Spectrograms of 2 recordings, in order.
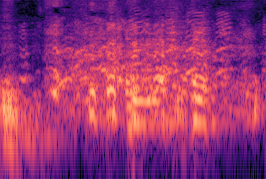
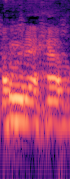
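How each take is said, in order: First: Laughing while talking. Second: Said in the usual way. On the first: Real, not acted. Laughing through repeated phrase.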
